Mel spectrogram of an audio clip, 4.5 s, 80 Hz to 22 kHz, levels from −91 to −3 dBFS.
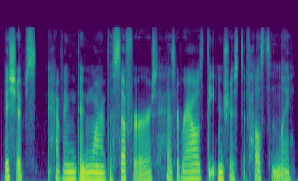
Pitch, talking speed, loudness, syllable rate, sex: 145 Hz, 190 wpm, -20 LUFS, 6.3 syllables/s, female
